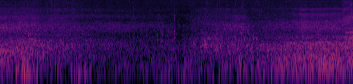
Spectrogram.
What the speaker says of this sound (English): I hope you're enjoying the sound of the water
